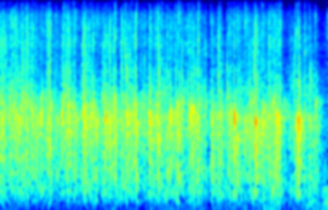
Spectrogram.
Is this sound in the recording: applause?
yes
